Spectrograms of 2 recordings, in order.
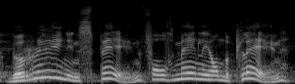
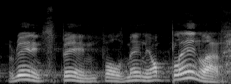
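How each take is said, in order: First: Slow, crisp Received Pronunciation English accent, every vowel rounded; posh English accent. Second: Broad northern English accent, flat vowels, ending on lad. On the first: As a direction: put on a posh English accent to sound worth more. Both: Shown as a demonstration. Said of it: "certain accents are worth more than others".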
